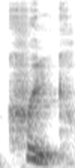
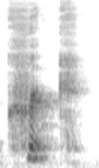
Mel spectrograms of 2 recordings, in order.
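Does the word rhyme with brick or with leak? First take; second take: leak; brick. First: The vowel is long, rhyming with leak. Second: The vowel is short, rhyming with brick. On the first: This is the standard way of saying it. "instead of a creek" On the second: This is the local Midwestern way of saying it. "call it a crick"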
